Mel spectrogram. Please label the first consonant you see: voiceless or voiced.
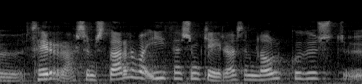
voiceless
